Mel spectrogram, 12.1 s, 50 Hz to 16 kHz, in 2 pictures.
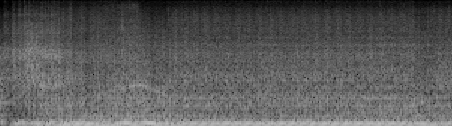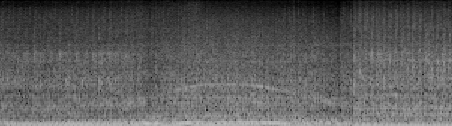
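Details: Bobcat 743 diesel skid steer, about 30 years old, started on a fresh battery after fuel system repairs and injector bleeding: fires up, then runs a steady low rumble with two clean rev-ups that return evenly; normal healthy running.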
